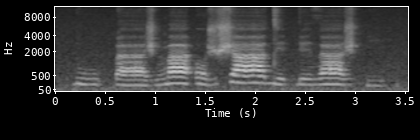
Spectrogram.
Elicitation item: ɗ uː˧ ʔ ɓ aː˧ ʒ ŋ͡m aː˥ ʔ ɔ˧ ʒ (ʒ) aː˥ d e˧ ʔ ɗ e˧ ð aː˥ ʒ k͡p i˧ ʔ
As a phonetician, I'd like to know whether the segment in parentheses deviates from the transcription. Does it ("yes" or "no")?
yes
